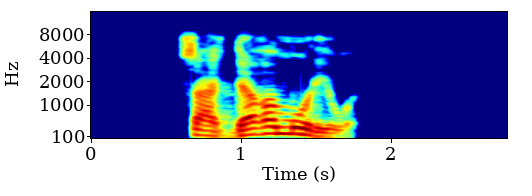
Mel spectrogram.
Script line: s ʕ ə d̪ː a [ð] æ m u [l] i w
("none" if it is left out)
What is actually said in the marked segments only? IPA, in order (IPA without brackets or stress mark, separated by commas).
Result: ʁ, ɾ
